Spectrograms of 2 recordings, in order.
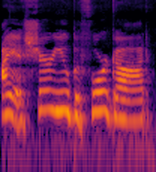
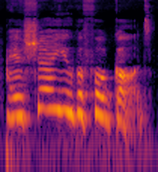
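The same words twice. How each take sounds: First: It is spoken in an American accent. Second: It is spoken in a put-on British accent. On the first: "Or in American" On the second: "I can only do a bad British accent"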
